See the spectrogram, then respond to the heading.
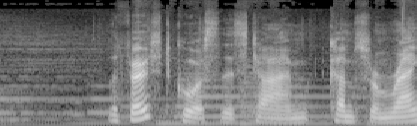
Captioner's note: lively jazz music; voiceover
